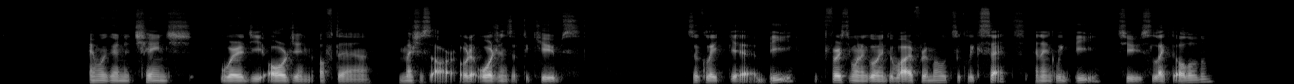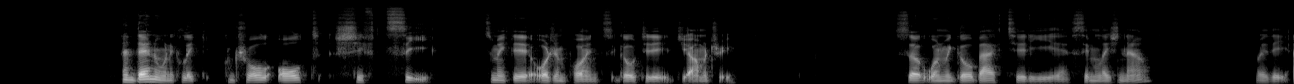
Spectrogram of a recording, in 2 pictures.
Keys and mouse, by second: 4.3 a, 5.6 b, 7.9 z, 9.2 b.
